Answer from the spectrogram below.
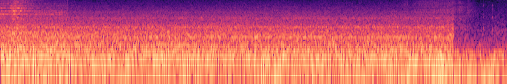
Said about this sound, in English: so we're now on the train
